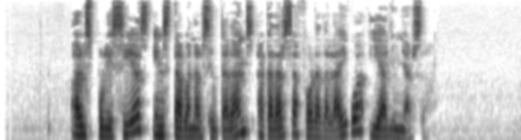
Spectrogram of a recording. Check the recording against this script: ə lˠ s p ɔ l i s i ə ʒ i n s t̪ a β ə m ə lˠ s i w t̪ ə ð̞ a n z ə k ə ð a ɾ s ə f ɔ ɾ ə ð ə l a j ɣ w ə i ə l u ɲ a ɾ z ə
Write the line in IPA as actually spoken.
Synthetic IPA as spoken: ə lˠ s p u l i s i ə z i n s t̪ a β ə n ə lˠ s i w t̪ ə ð̞ a n z ə k ə ð a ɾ s ə f ɔ ɾ ə ð ə l a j ɣ w ə i ə ʎ u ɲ a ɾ s ə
